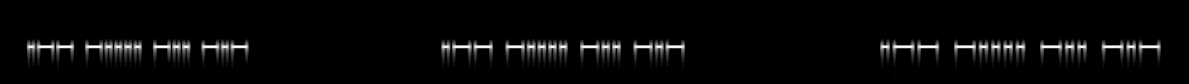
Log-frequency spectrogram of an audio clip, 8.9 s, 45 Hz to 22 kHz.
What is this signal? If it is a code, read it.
Morse code, heard as a keyed tone, about 30 wpm, 700 Hz. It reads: W6DK W6DK W6DK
